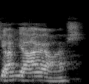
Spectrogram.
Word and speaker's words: Yahya Ayyash: His name was Yahya Ayyash. There's several different spellings of that, so you may see it one way or the other, but it's pronounced Yahya Ayyash.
